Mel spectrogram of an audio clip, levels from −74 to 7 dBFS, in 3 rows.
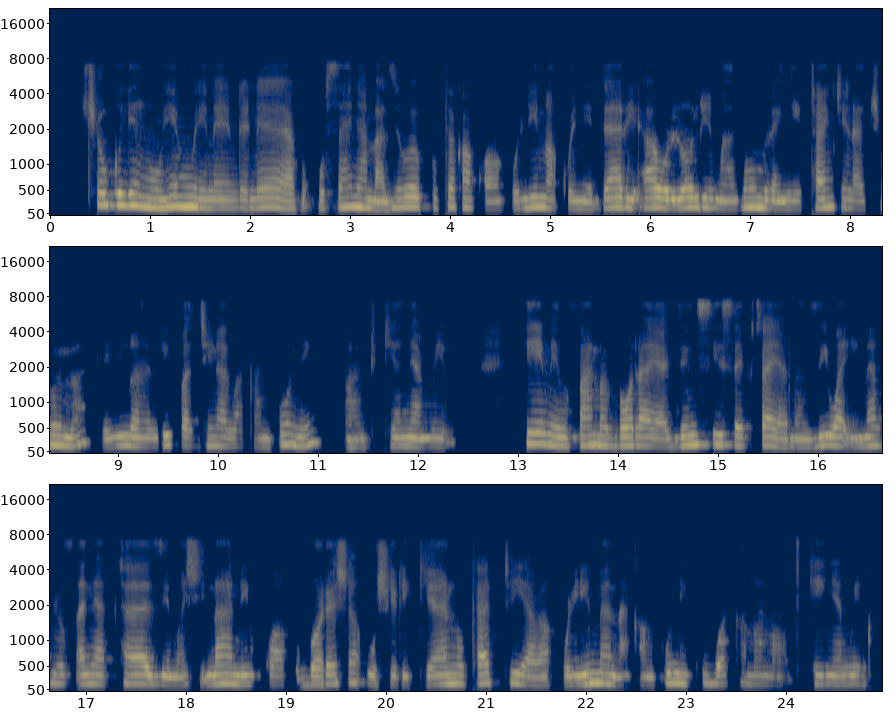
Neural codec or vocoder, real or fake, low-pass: codec, 16 kHz, 1 kbps, X-Codec, HuBERT features, trained on balanced general audio; fake; 7.2 kHz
